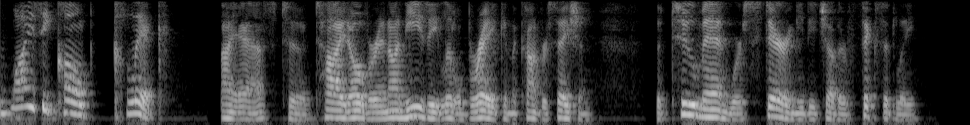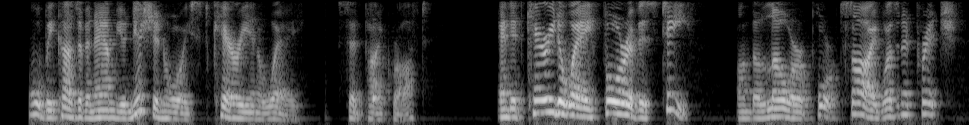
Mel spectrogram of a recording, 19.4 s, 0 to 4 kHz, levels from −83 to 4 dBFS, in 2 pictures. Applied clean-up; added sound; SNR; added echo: neural mask model RNNoise.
